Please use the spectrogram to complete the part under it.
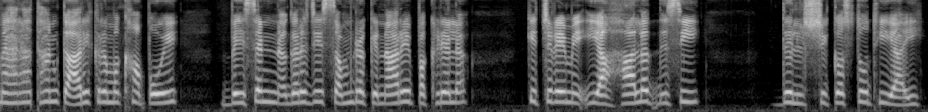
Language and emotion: Sindhi, sad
